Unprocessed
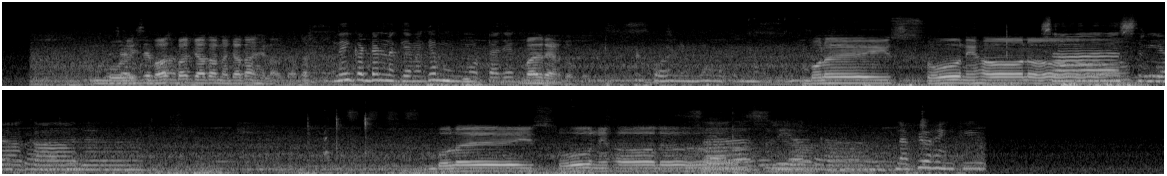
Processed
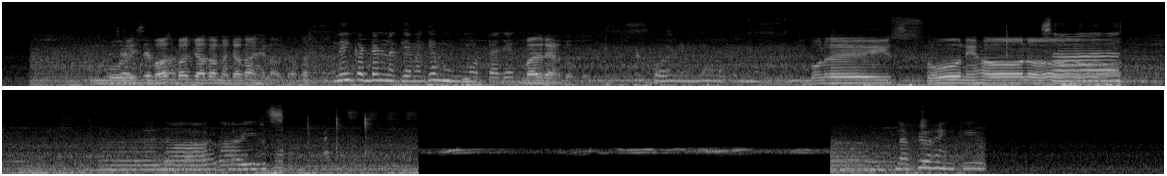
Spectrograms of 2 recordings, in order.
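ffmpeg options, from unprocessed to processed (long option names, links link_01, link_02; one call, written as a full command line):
ffmpeg -i in.wav -filter_complex "[0:a]asettb=1/sr,asplit=3[link_01][link_02][link_03];[link_01]atrim=end=7.504[link_04];[link_02]atrim=start=7.5:end=8.29,asetpts=PTS-STARTPTS,afade=type=in:duration=0.004:curve=qsin,afade=type=out:start_time=0.786:duration=0.004:curve=qsin,acompressor=threshold=-31dB:ratio=2:attack=3.2:release=140:knee=1:detection=peak[link_05];[link_03]atrim=start=8.286[link_06];[link_04][link_05]acrossfade=duration=0.004:curve1=hsin:curve2=qsin[link_07];[link_07][link_06]acrossfade=duration=0.004:curve1=qsin:curve2=hsin,asettb=1/sr,asplit=3[link_08][link_09][link_10];[link_08]atrim=end=15.794[link_11];[link_09]atrim=start=15.79:end=19.92,asetpts=PTS-STARTPTS,afade=type=in:duration=0.004:curve=qsin,afade=type=out:start_time=4.126:duration=0.004:curve=qsin,asuperpass=centerf=1100:order=8:qfactor=5.8[link_12];[link_10]atrim=start=19.916[link_13];[link_11][link_12]acrossfade=duration=0.004:curve1=hsin:curve2=qsin[link_14];[link_14][link_13]acrossfade=duration=0.004:curve1=qsin:curve2=hsin,asplit=3[link_15][link_16][link_17];[link_15]atrim=end=11.192[link_18];[link_16]atrim=start=11.188:end=14.442,asetpts=PTS-STARTPTS,areverse[link_19];[link_17]atrim=start=14.438[link_20];[link_18][link_19]acrossfade=duration=0.004:curve1=hsin:curve2=hsin[link_21];[link_21][link_20]acrossfade=duration=0.004:curve1=hsin:curve2=hsin" out.wav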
